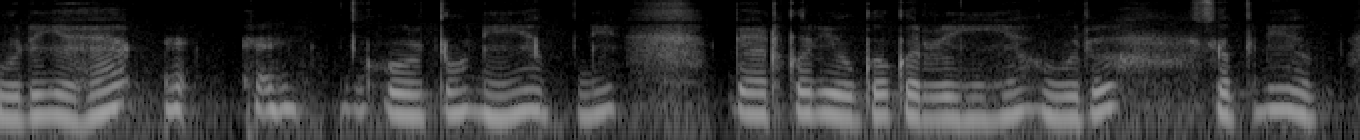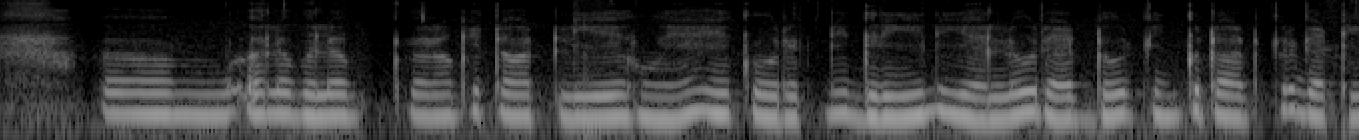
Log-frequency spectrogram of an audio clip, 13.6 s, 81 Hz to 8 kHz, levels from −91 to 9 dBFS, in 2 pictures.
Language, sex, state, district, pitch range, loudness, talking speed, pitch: Hindi, female, Bihar, Darbhanga, 175-200 Hz, -40 LUFS, 150 wpm, 185 Hz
